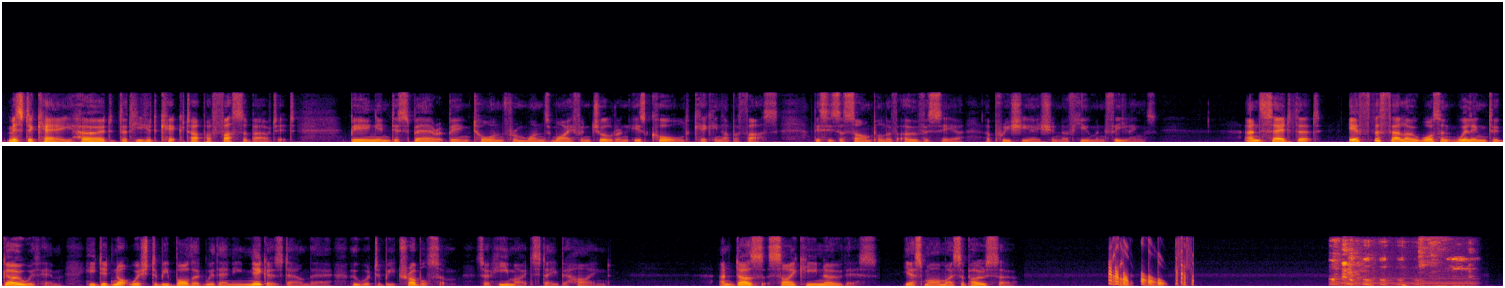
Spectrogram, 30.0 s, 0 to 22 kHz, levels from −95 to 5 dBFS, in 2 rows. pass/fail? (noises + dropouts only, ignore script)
fail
